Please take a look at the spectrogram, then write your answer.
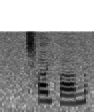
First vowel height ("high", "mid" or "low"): low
